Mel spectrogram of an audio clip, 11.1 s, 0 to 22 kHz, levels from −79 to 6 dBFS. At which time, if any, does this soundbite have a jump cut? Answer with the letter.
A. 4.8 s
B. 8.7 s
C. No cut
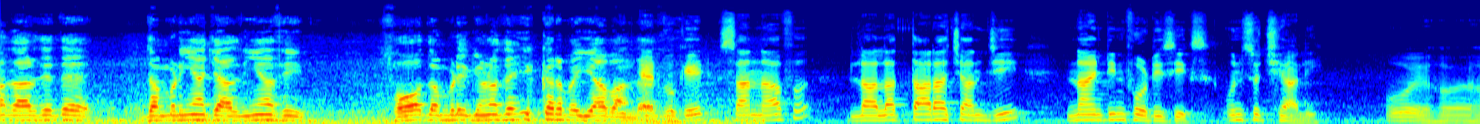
A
